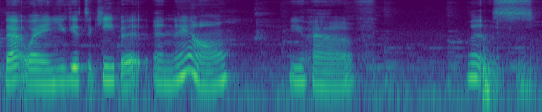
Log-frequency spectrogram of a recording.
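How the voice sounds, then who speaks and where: A woman's voice: medium pitch, slow pace, darkish tone, faint music behind. A congested woman chatting through step-by-step instructions in a casual tutorial, with frequent ums. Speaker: craft tutorial host. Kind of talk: casual screen-share tutorial.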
